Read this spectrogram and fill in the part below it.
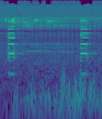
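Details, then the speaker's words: Garrett AT Pro metal detector: two short bright beeps about a second apart with no target, background chatter caused by a loose coil connector that backs off over time in use. "you hear that background chatter what's causing that this right here loose connection for some reason all they keep phrase they see this seems to back off over time while you use it"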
